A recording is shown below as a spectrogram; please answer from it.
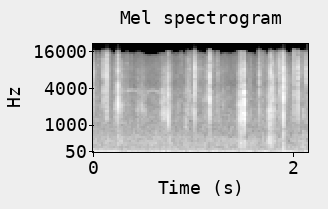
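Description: Knife blade cutting and peeling the dry, papery husk of a young kapok fruit: an irregular run of short, crisp rasps and crackles, about eight in two seconds.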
